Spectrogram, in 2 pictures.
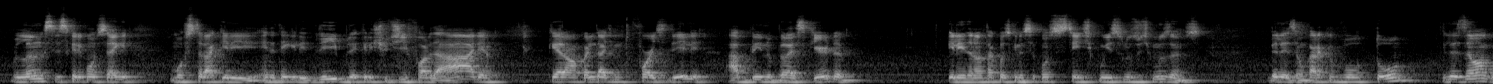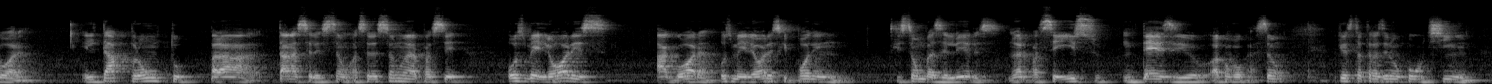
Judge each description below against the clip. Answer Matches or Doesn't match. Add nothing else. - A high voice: Doesn't match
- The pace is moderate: Matches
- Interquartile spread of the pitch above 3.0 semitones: Doesn't match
